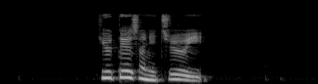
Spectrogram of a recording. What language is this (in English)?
Japanese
